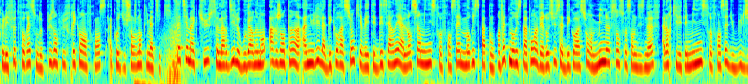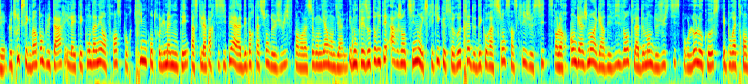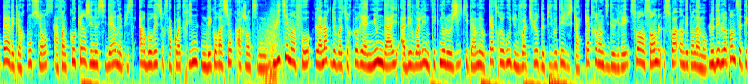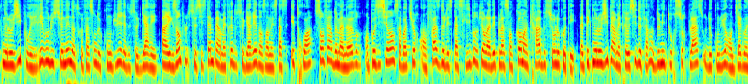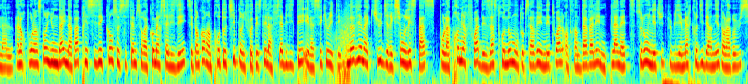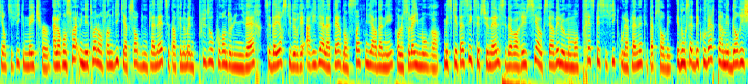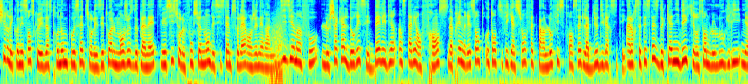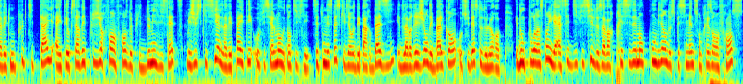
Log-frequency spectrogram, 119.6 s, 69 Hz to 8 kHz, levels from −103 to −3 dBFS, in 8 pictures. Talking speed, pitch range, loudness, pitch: 230 wpm, 195-235 Hz, -20 LUFS, 215 Hz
